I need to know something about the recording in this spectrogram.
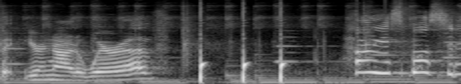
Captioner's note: popping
